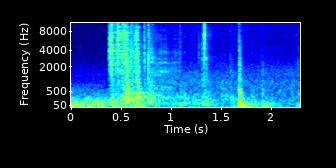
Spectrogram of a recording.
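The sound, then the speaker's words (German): A shed door is opened with a rustling, scraping noise followed by a short knock, fairly faint. “öffnet einen Verschlag und holt eine Axt und eine Kettensäge heraus.”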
